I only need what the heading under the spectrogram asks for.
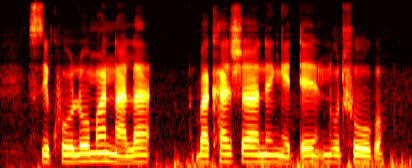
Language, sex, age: Swati, male, 23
